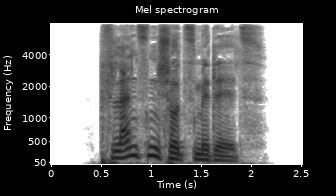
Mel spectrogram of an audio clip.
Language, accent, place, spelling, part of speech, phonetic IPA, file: German, Germany, Berlin, Pflanzenschutzmittels, noun, [ˈp͡flant͡sn̩ʃʊt͡sˌmɪtl̩s], De-Pflanzenschutzmittels.ogg
- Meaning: genitive singular of Pflanzenschutzmittel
